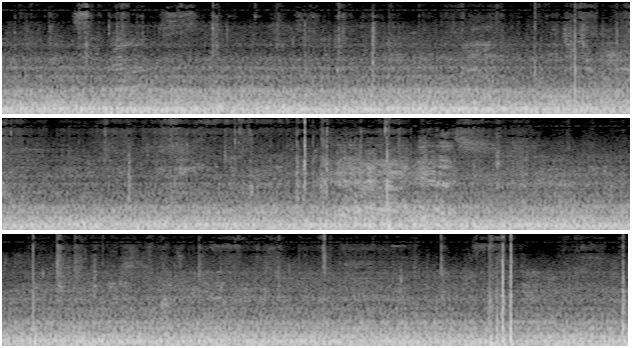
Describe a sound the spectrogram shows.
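A jet airliner's engines rumble steadily as the plane taxis.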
